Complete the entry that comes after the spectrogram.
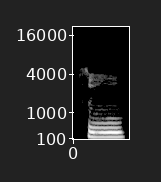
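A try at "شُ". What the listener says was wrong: Bukan su, tapi shu. Shu.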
